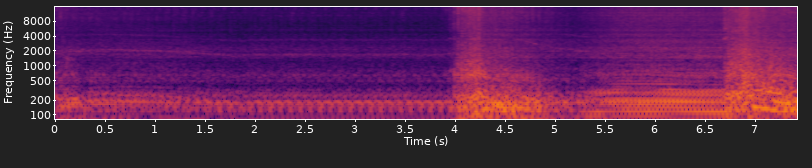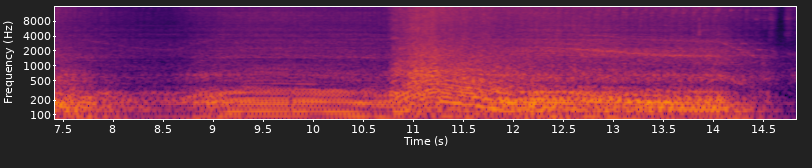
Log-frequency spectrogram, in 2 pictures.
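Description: A Milwaukee-Eight Softail Fat Bob with uncorked S&S Grand National mufflers idles with a deep loping rumble, then revs three times in strong throaty surges. It is loud and close, with no talk.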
